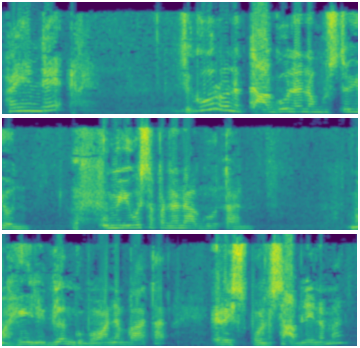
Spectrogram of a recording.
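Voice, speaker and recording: Casting: exasperated Filipino grandparent, high-pitched, sharp, protective, radio drama. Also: male voice, animated, measured pace, long pauses, slightly rough, heavily acted. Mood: scornful.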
